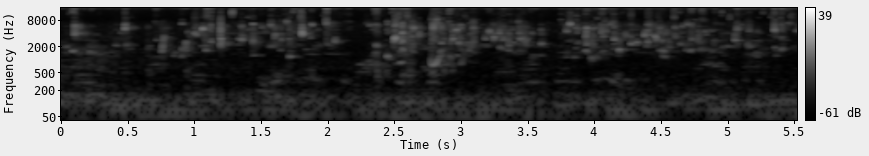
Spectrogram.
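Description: Water dripping and splashing back into a plastic basin as raw tripe is lifted and squeezed by hand during washing, in many irregular small drips and splashes over a low steady hum.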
